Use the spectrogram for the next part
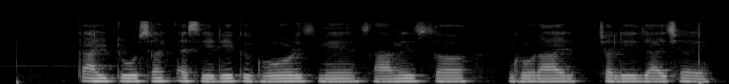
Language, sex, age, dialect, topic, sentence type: Maithili, male, 51-55, Bajjika, agriculture, statement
